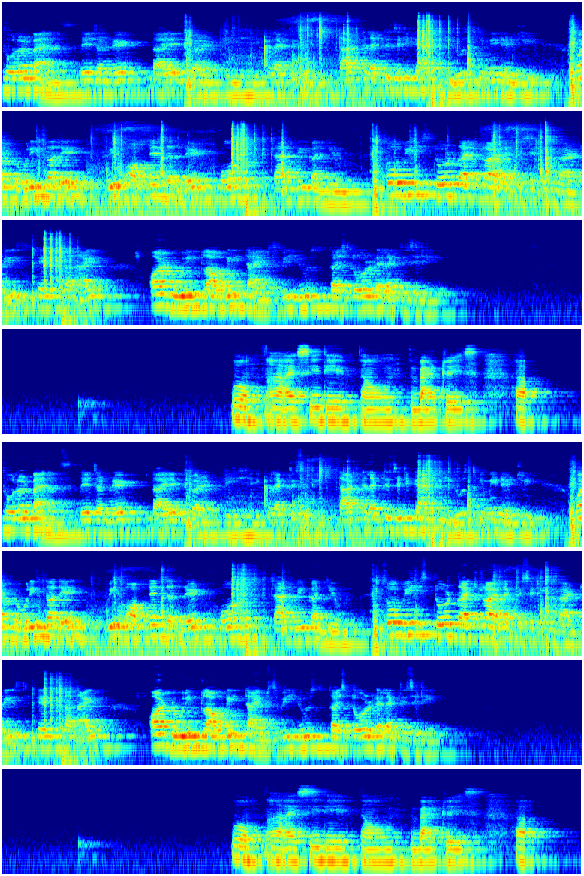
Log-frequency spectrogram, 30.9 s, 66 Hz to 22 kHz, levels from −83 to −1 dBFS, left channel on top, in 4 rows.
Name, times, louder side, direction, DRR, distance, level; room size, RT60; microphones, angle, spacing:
voice 1, 0.0-7.3 7.6-16.9 17.4-21.2, right 1 dB, 35° right, 4.9 m, -27 dB
sound 1, 2.2-16.7, left 4 dB, 35° left, 1.4 m, -35 dB
voice 2, 26.3-30.2, left 2 dB, 60° left, 2.0 m, -27 dB
25.0 x 18.0 x 6.3 m
head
